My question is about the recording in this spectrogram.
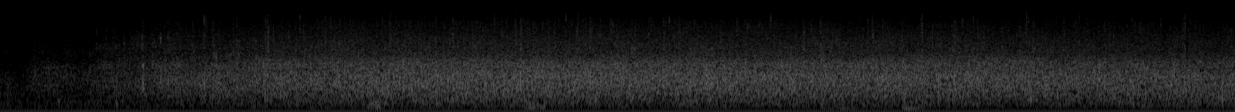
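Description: A large audience applauding: the clapping builds over the first second or two, then holds steady and begins to ease near the end.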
